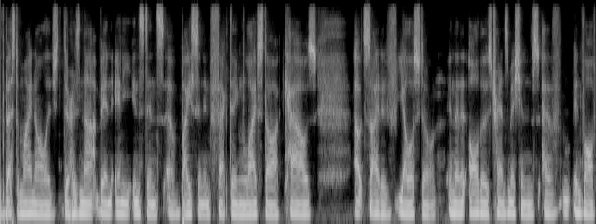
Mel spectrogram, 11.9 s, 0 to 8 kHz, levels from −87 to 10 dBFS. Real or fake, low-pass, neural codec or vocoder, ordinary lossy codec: real; 7.2 kHz; none; Opus, 64 kbps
